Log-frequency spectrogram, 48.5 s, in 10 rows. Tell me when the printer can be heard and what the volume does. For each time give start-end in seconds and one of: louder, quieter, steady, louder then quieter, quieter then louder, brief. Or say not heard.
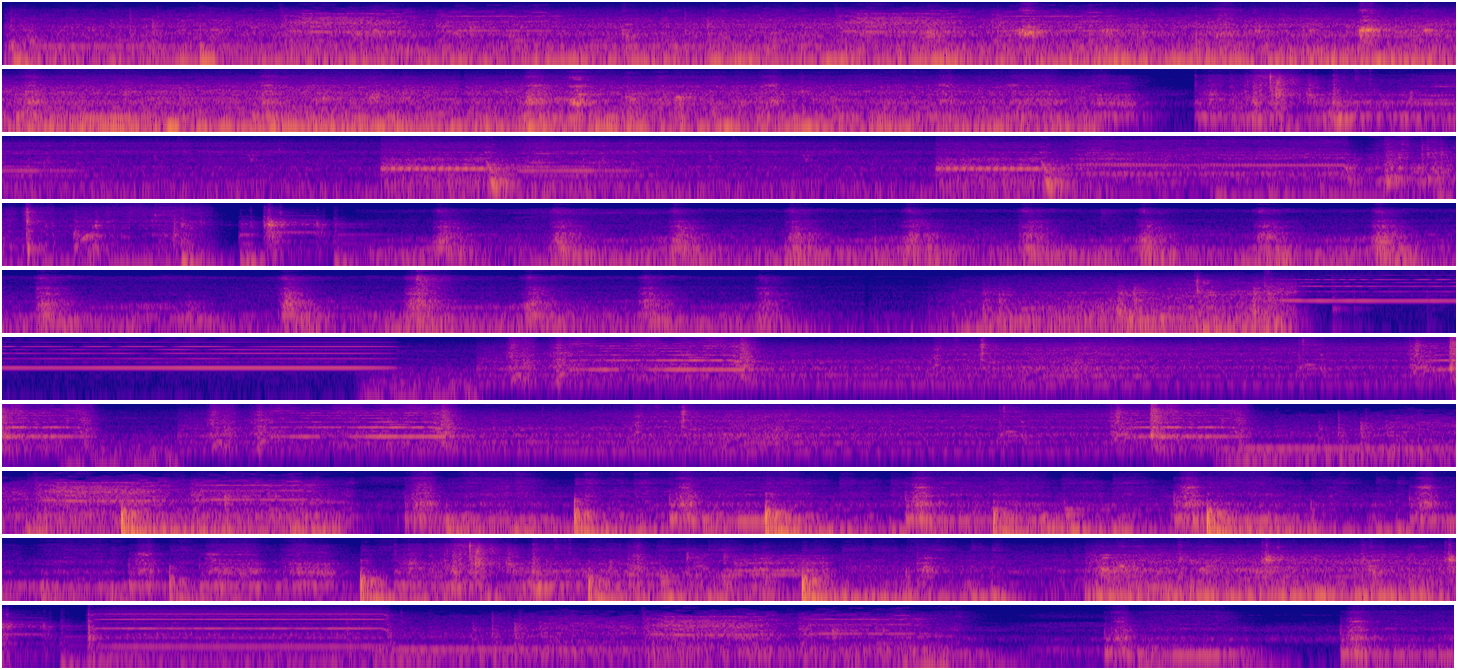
0.0-48.4 steady.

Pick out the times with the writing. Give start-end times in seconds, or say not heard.
0.0-8.5, 34.0-43.6.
